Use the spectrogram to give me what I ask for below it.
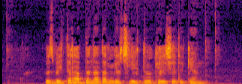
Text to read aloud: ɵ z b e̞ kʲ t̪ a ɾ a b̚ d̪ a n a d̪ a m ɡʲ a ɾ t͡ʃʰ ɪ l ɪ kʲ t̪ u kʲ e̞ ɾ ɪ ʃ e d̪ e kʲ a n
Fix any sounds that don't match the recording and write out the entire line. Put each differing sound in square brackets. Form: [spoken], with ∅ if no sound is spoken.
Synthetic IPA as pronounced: ɵ z b e̞ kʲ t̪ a ɾ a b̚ d̪ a n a d̪ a m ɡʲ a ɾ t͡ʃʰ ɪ l ɪ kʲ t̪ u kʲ e̞ [l] ɪ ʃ [a] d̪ e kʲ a n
